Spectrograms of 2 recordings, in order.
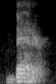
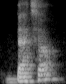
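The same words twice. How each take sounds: First: It is said with an American pronunciation. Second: It is said with a British pronunciation. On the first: "in America" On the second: "Better in the U K"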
